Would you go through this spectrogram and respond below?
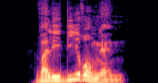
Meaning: plural of Validierung
- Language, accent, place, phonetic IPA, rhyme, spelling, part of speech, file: German, Germany, Berlin, [ˌvaliˈdiːʁʊŋən], -iːʁʊŋən, Validierungen, noun, De-Validierungen.ogg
